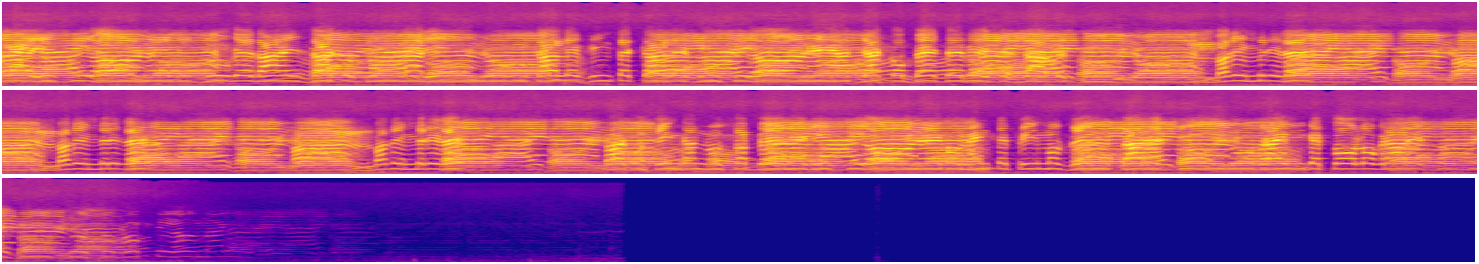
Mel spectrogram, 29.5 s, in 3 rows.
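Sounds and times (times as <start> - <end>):
canto a tenore vocal group singing: 0.0 - 21.0.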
